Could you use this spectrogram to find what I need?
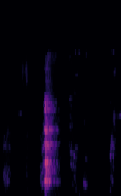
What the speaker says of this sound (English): I hear a dog in the background.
